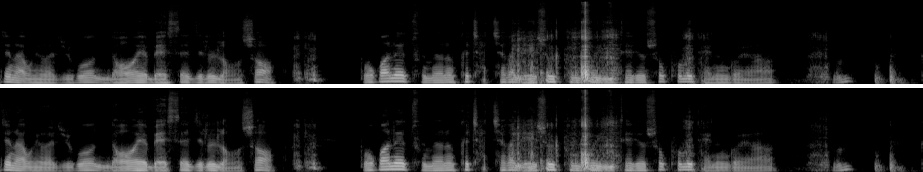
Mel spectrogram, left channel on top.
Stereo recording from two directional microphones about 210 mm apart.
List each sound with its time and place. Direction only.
0.0 s speech: 35° right (ahead or behind)
2.9 s a sound: 20° right (ahead or behind)
3.6 s speech: 30° right (ahead or behind)
5.5 s speech: 15° right (ahead or behind)
6.2 s speech: 30° right (ahead or behind)
6.7 s speech: 10° right (ahead or behind)
7.0 s speech: 30° right (ahead or behind)
8.0 s a sound: 10° right (ahead or behind)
